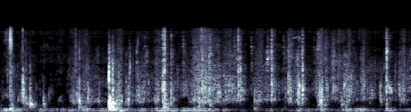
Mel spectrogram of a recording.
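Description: Crunching and chewing of raw green jujubes (boroi): a run of irregular crisp crunches, picked up close by clip-on microphones, with one loud bite about a second and a half in.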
